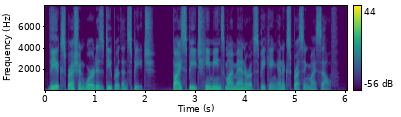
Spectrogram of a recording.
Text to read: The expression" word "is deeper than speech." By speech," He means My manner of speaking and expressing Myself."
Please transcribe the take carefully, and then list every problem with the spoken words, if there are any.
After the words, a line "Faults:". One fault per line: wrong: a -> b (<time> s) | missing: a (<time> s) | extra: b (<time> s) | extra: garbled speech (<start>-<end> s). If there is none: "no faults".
The expression" word "is deeper than speech." By speech," He means My manner of speaking and expressing Myself."
Faults:
no faults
